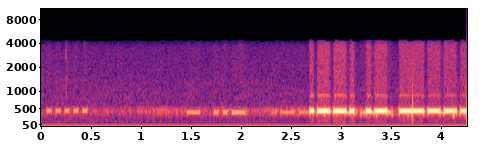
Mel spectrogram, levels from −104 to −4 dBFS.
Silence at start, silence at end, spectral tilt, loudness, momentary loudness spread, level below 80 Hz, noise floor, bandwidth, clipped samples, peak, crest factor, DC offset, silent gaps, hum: 0.05 s; 0 s; -9.5 dB/octave; -9 LUFS; 24 LU; -56 dBFS; -44 dBFS; 4.2 kHz; under 0.1%; 0 dBFS; 12 dB; 1%; none; none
